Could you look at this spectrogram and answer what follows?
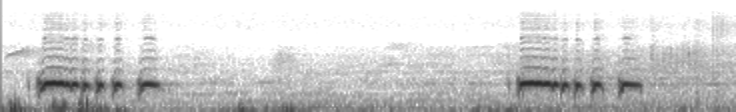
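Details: A local perkutut, or zebra dove, calling strongly as a lure: a fast chain of clipped, mellow coos ending in a tremolo, then a matching phrase about two and a half seconds later, over faint low-pitched noise.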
